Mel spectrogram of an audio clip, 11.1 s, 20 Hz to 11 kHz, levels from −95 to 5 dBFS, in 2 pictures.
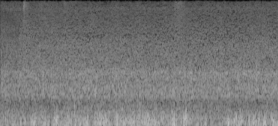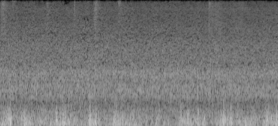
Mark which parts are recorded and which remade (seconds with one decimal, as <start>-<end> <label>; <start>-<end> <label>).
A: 0.0-9.3 recorded; 9.3-10.7 remade; 10.7-11.1 recorded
